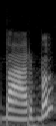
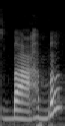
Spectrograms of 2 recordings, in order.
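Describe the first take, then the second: First: The R is a weak, quick tap. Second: The R is a strong, rough sound. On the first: "R fraco" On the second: "R forte"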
